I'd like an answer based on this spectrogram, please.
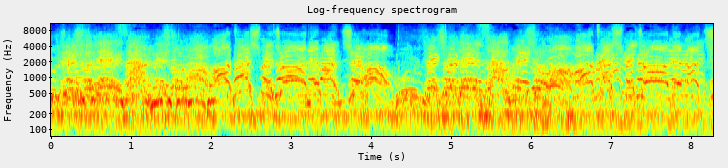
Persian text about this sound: در گردهمایی اعتراضی فرهنگیان بازنشسته در اصفهان، بنابر تصاویر منتشر شده در سایت‌ها و شبکه‌های اجتماعی، تظاهرکنندگان در اعتراض به فاجعه مرگ 4 کودک در آتش‌سوزی اخیر مدرسه‌ای در زاهدان فریاد می‌زدند: بودجه شده سهم شما، آتش به جان بچه‌ها.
